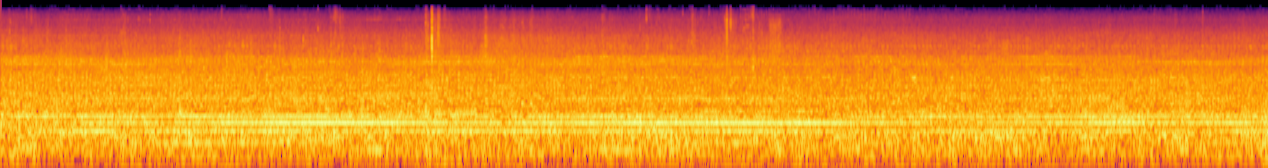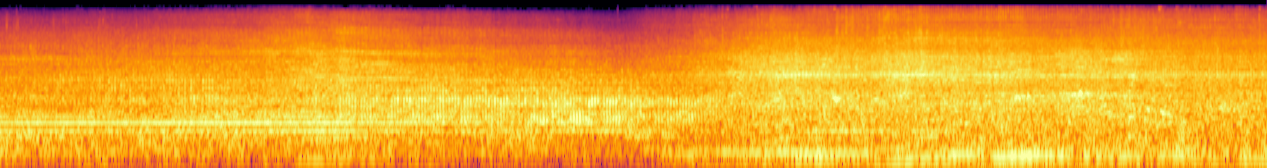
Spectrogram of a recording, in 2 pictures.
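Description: Vehicle engine noise in city traffic: a steady engine drone through most of it, giving way to louder traffic noise as vans drive past in the last few seconds.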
